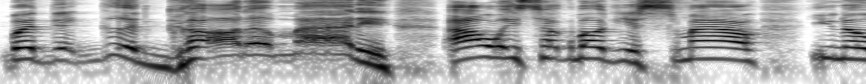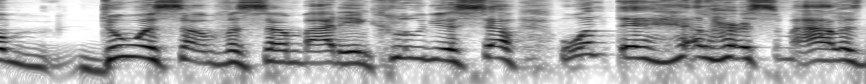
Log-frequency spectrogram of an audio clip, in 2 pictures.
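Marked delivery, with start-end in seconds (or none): none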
